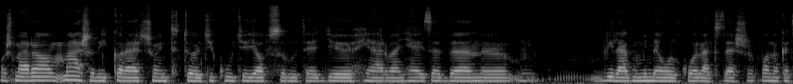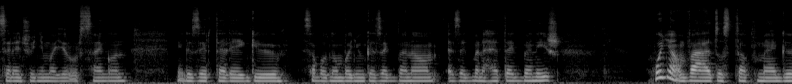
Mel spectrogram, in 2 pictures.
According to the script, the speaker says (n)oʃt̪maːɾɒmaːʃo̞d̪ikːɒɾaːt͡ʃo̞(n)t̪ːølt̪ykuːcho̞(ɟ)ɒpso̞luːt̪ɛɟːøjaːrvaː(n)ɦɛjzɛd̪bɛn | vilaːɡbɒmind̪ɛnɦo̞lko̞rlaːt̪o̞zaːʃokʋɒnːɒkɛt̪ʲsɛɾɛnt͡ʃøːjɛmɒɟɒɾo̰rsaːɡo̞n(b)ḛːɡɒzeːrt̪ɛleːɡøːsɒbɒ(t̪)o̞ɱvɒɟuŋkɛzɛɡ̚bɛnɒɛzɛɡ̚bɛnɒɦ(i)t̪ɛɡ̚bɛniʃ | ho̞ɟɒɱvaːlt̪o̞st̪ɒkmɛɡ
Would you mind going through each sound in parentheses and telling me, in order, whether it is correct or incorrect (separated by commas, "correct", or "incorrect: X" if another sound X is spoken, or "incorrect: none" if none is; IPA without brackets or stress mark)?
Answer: incorrect: m, incorrect: ɲ, correct, incorrect: ɲ, incorrect: m, incorrect: d̪, incorrect: ɛ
